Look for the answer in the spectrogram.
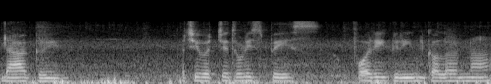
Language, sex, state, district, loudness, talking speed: Gujarati, female, Gujarat, Gandhinagar, -18 LUFS, 120 wpm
